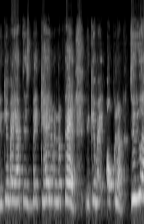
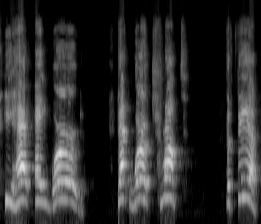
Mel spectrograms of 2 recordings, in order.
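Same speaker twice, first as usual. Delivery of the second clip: slow emphatic preaching; 4 dB louder, slower than usual. Acted.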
